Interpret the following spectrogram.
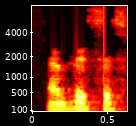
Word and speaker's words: NTSYS: Antisis, Mbak. Bacanya sering itu antisis.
